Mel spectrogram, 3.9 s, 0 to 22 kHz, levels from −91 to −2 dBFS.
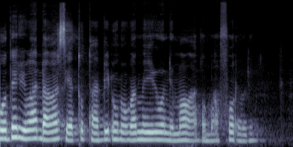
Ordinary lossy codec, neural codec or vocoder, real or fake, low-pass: none; codec, 44.1 kHz, 2.6 kbps, SNAC; fake; none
